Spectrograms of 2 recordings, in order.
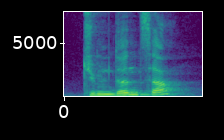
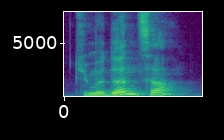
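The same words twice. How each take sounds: First: "tu me" squeezed into "tum"; swallowed e. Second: "tu me donnes ça" with a full "me"; e sounded. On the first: Teacher showing spoken French, "tu me" said "tum". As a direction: ask "tu me donnes ça" as "tum donnes ça", higher. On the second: Teacher giving the full form, "me" fully sounded. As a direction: ask "tu me donnes ça", higher, me pronounced. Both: Shown as a demonstration. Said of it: "on va le manger le e".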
